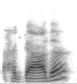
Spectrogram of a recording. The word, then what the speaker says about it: Haggadah: say rabbi i love this i got that haggadah yeah did i say it properly yes uh-huh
